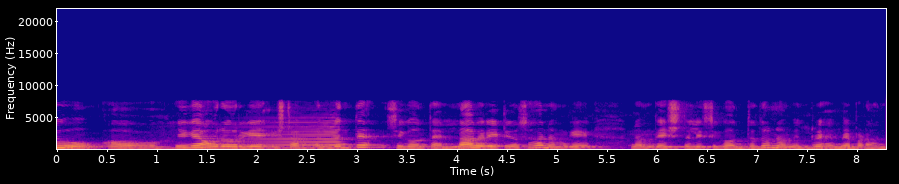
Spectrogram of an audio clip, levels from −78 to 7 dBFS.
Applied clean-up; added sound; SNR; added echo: none; Bowed string instrument; 12 dB; none.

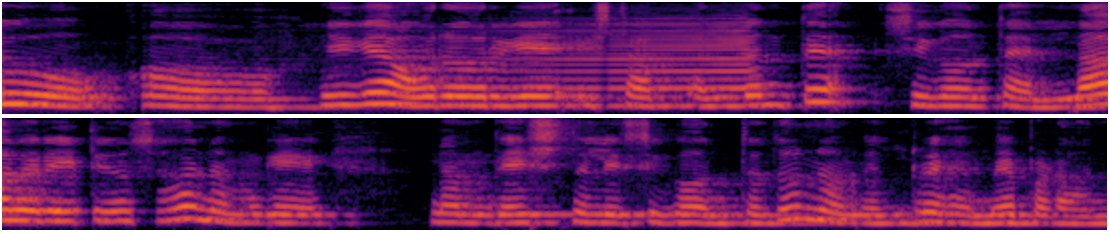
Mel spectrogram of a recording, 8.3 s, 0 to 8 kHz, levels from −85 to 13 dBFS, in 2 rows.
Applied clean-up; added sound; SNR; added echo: neural mask model RNNoise.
